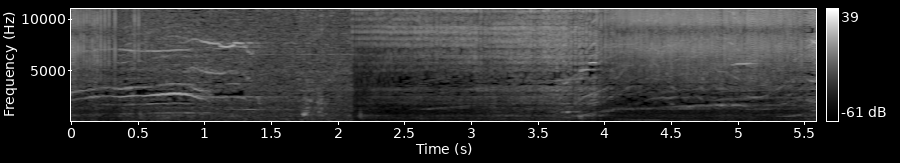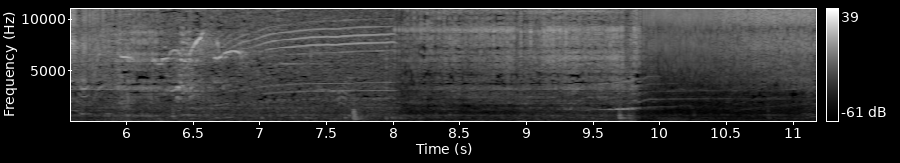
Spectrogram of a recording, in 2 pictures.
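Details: Orcas approaching a fishing boat, heard underwater: rising and falling squealing calls with stacked harmonics and thin high whistles sounding through constant hiss, broken by a few sharp clicks.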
